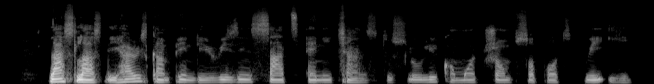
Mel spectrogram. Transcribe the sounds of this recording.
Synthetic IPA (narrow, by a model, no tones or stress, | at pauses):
lastlastdiɦaɹiskãmpẽndeɹizĩnsatɛnit͡ʃãnstʰuslolikʰɔmɔttʰɹɔ̃mpsɔpʰɔtweʔi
